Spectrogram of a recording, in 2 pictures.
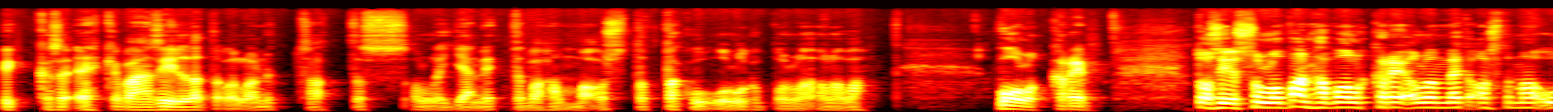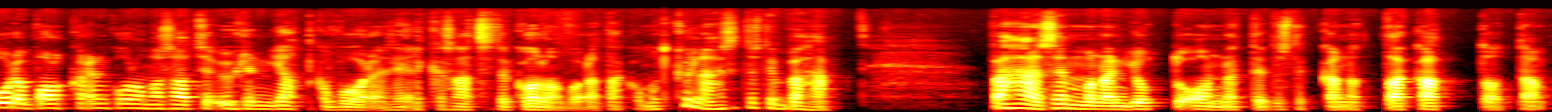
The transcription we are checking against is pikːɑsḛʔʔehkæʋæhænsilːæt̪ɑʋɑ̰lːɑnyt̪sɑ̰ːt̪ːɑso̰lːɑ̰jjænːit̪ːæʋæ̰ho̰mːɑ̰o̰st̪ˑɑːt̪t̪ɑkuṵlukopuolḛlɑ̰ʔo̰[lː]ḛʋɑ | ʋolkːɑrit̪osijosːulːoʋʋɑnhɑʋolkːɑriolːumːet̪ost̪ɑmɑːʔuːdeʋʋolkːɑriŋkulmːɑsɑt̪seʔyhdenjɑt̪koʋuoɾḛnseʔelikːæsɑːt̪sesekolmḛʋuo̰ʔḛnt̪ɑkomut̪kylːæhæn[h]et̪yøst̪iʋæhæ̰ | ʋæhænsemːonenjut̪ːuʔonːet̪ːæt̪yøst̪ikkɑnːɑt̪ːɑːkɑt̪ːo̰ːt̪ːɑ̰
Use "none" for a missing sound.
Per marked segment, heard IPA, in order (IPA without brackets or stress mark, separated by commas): l, s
